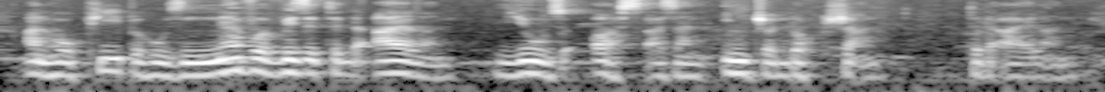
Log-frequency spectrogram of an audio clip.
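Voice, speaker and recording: Over noticeable background noise, a man with a Jamaican accent speaks in a flat monotone. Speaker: founder of a traveling chef service. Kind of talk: interview.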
